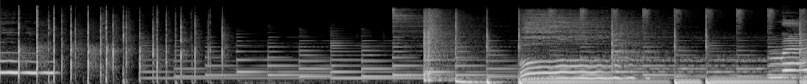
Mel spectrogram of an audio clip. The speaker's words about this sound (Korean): 박수!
